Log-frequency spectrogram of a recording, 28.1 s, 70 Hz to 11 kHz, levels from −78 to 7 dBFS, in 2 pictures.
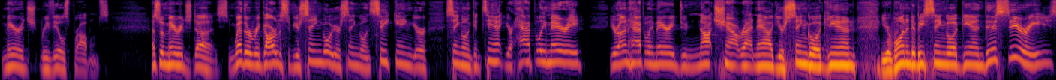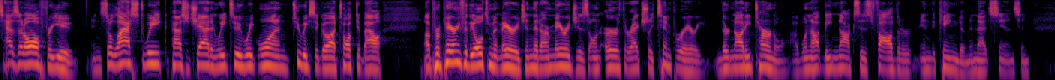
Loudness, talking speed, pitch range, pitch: -21 LUFS, 205 wpm, 150-195 Hz, 170 Hz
